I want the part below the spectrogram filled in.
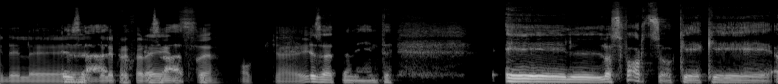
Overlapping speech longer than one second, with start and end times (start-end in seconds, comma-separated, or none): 0.6-2.0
